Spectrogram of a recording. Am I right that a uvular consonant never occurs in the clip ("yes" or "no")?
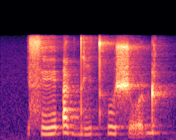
yes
